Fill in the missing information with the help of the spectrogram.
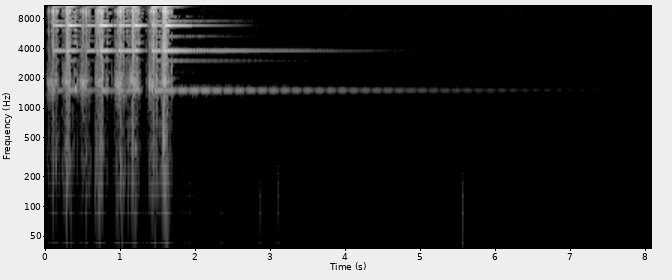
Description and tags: Bike bell 11
Bicycle bell recorded with an Oktava MK 012-01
